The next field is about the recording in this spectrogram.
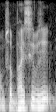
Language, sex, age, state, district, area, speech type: Maithili, male, 45-60, Bihar, Muzaffarpur, urban, spontaneous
